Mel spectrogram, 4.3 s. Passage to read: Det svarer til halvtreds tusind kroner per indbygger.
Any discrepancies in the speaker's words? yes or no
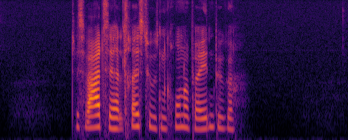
no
